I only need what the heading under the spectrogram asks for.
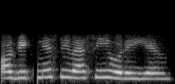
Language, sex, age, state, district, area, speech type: Urdu, female, 18-30, Uttar Pradesh, Mau, urban, conversation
